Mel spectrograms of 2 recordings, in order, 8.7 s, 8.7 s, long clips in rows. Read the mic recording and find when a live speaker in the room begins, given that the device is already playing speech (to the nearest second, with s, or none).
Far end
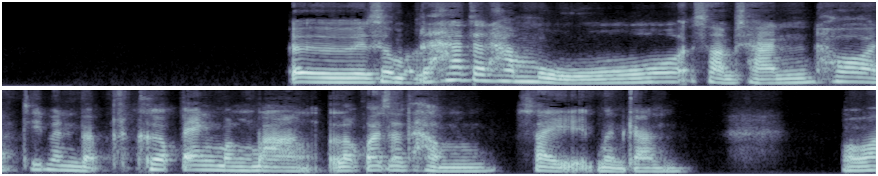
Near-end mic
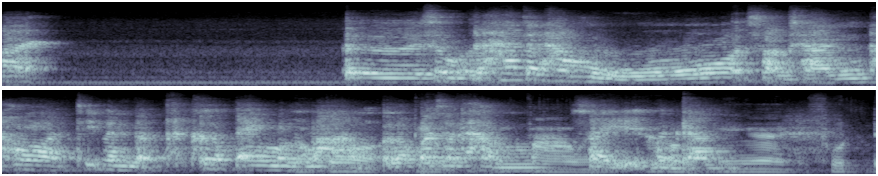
6 s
